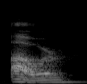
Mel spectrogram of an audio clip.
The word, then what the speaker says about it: hour: h o g r hour so when you know this h is silent this h is silent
